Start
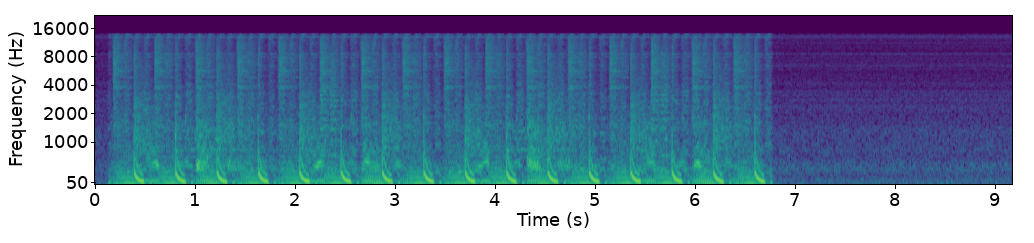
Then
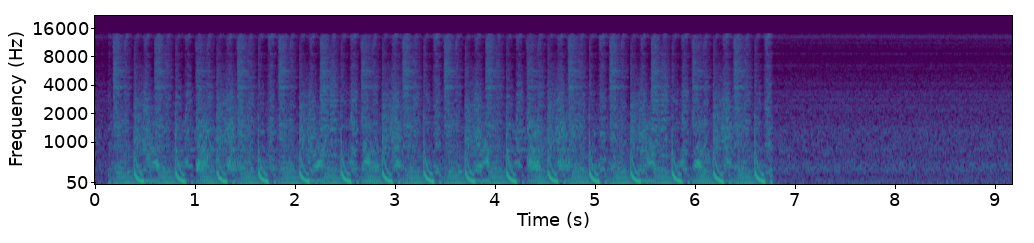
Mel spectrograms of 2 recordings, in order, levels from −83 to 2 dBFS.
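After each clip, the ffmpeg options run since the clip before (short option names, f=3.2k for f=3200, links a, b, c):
-af "lowshelf=f=410:g=-5.5,areverse,acompressor=threshold=-32dB:ratio=6,areverse,equalizer=f=7.8k:t=o:w=0.67:g=-7,volume=-2dB"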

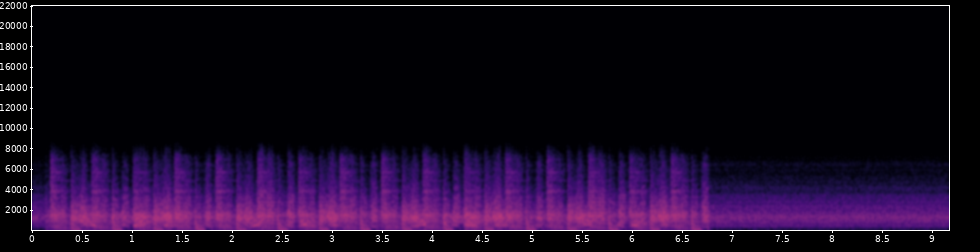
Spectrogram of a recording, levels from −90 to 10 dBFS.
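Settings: -af "bandpass=f=1.4k:t=q:w=1.3:csg=0,aresample=16000,aeval=exprs='clip(val(0),-1,0.00944)':c=same,aresample=44100,volume=8dB"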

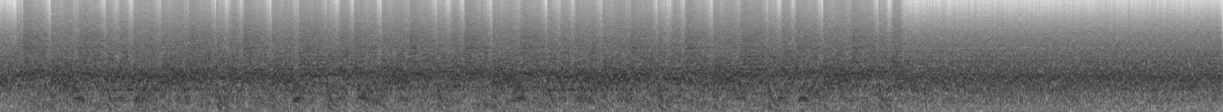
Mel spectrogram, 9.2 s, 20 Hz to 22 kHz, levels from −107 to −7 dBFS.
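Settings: -filter_complex "[0:a]asplit=2[a][b];[b]highpass=f=720:p=1,volume=35dB,asoftclip=type=tanh:threshold=-23.5dB[c];[a][c]amix=inputs=2:normalize=0,lowpass=f=7.5k:p=1,volume=-6dB,volume=4dB"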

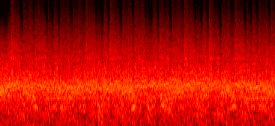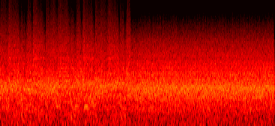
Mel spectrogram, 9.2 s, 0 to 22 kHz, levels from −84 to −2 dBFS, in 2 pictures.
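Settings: -af "alimiter=level_in=2dB:limit=-24dB:level=0:latency=1:release=499,volume=-2dB,volume=-8dB"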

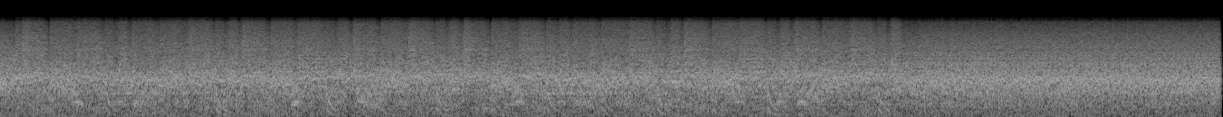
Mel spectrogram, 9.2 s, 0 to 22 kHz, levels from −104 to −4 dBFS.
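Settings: -af "aresample=22050,aresample=44100"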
